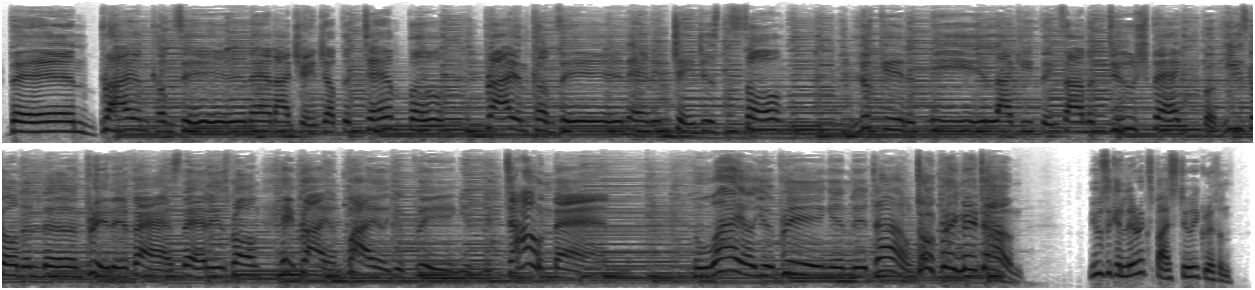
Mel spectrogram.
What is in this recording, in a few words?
guitar; stewies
